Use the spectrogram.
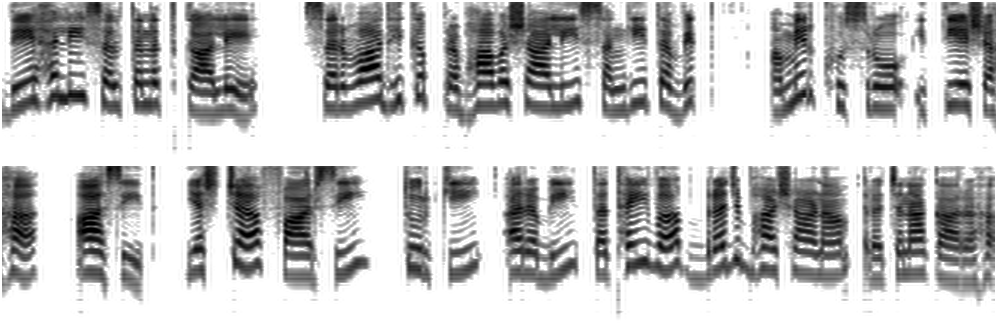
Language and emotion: Sanskrit, neutral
